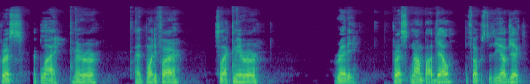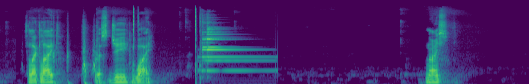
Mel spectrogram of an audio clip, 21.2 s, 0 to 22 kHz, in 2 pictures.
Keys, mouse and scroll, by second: 1.3 click, 2.5 click, 6.4-7.4 scroll down 2, 7.4 middle click, 8.6 KP_Decimal, 10.6 middle click, 12.5 g, 15.2 middle click.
